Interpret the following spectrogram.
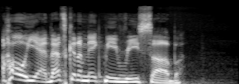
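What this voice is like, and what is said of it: Sarcastic voice. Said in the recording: “sarcasm, hashtag it. ... you're supposed to use a sarcastic voice ... It was actually a pretty good impression, too.”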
